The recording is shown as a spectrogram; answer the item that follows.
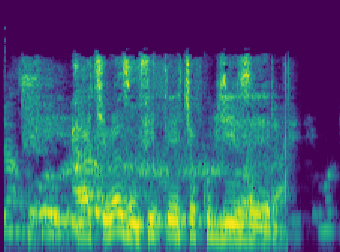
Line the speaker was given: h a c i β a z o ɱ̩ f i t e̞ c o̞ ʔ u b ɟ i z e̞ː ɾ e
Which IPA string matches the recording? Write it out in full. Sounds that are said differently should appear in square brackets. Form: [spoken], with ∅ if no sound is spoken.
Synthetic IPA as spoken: h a c i β a z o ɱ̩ f i t e̞ c o̞ [k] u b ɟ [iː] z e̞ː ɾ [a]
